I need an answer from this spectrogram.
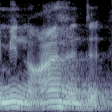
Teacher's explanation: Jadi haknya disukunkan, dalnya dikolkolahkan.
